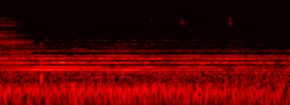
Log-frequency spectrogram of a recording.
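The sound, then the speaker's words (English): A freight train horn on the Norfolk Southern Railroad, which runs near a residential building, sounds one long, steady blast over a low rumble, sustained for the whole stretch with no talking. “There's the whistle again, and that one's on the Norfolk Southern Railroad.”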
